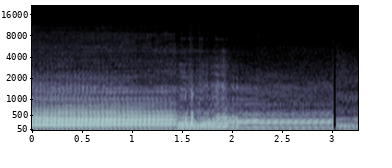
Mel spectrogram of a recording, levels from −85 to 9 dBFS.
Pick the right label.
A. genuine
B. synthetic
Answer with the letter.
A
